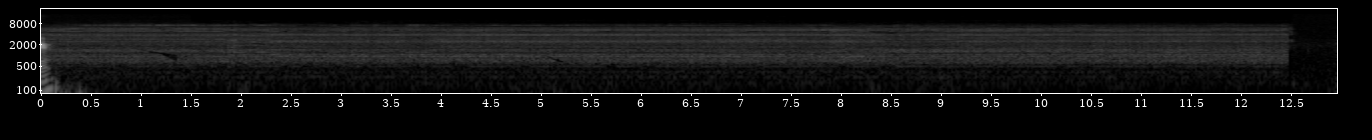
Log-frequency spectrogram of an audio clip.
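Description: Handheld Wagner heat gun running steadily, a constant fan hiss with a faint hum, blowing hot air into a shower mixing valve to soften a stuck plastic cartridge.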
